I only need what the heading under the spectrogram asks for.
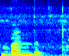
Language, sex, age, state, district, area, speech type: Urdu, female, 18-30, Delhi, East Delhi, rural, read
